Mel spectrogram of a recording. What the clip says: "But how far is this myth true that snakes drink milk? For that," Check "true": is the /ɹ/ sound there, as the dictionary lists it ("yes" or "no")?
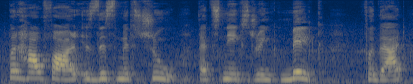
yes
